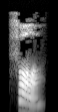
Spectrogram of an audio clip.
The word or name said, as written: full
